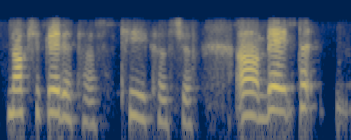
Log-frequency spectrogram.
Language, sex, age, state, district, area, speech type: Kashmiri, female, 30-45, Jammu and Kashmir, Ganderbal, rural, conversation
